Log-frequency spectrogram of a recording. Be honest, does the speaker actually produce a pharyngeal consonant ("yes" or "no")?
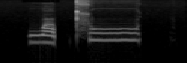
no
